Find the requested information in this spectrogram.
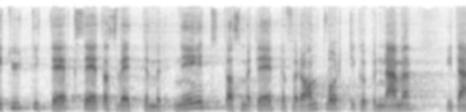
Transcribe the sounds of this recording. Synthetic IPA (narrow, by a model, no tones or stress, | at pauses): ed̥yt̪ːɪk̚d̥ɛːɾkseːd̥ɑsʋɛt̪ːəməɾnɪːdd̥ɑsməd̥ɛːtəfəɾɑntʋɔrtɪɡybəɾnæmə | id̥æ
